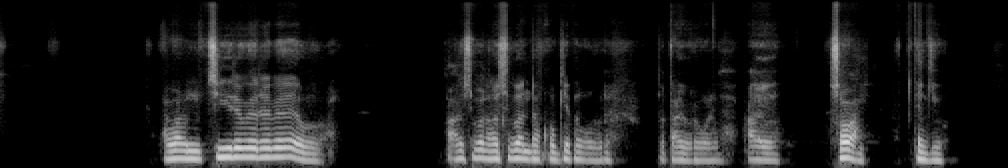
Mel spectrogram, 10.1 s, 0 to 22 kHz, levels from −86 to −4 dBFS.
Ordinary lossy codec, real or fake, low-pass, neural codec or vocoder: none; fake; none; codec, 44.1 kHz, 7.8 kbps, DAC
